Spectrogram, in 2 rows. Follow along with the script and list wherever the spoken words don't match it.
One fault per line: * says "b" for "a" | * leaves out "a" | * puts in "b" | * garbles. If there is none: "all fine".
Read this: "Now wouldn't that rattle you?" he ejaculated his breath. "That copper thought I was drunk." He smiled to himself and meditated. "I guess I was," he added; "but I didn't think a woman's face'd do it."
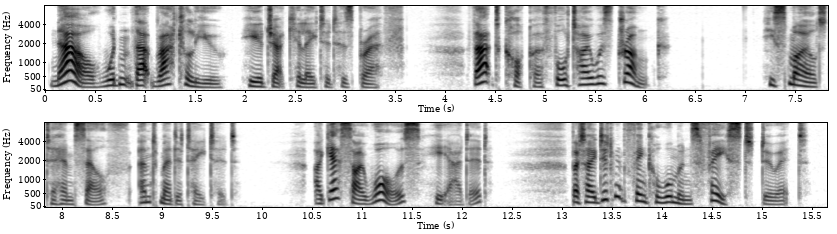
all fine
